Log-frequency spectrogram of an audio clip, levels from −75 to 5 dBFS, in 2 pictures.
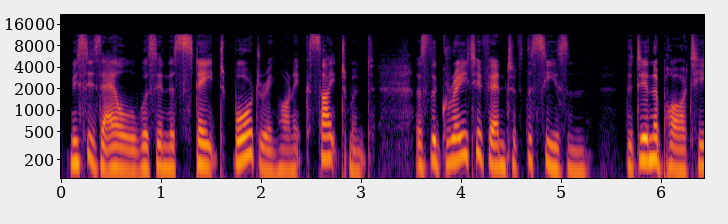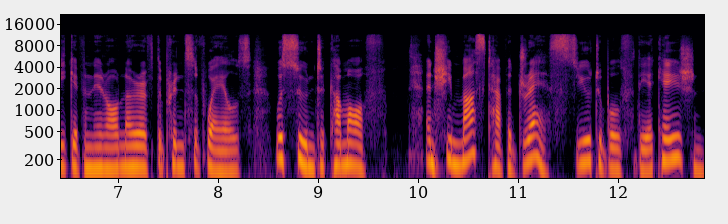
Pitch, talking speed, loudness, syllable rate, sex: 165 Hz, 195 wpm, -20 LUFS, 5.3 syllables/s, female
